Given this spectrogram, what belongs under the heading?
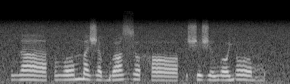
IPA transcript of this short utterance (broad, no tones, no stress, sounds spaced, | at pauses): ð a | β ɔ m a ʒ ɑ ɡʷ ɑ z ɔ h ɑ | ʃ ə ʒ ə w ɔ j ɔ m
